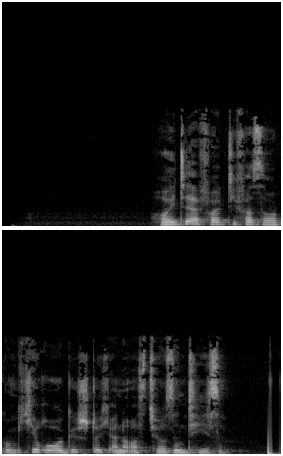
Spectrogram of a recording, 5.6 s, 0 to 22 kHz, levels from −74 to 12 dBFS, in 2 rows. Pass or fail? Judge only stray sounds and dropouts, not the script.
pass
